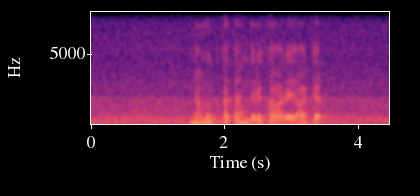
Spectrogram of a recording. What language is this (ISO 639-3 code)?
sin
